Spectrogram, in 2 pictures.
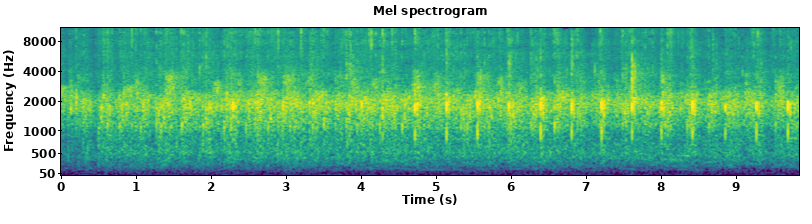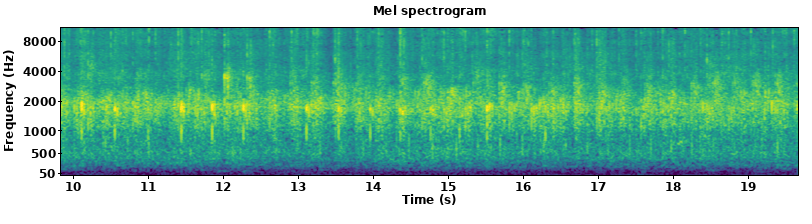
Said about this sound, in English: I'll give a round of applause.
